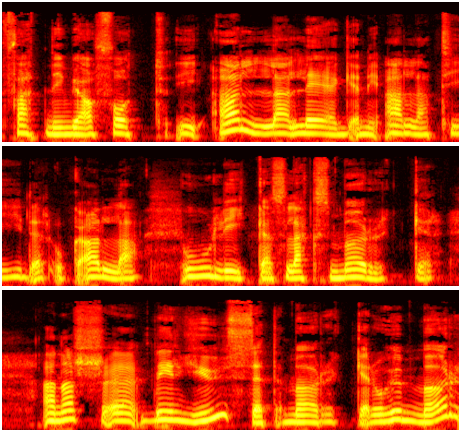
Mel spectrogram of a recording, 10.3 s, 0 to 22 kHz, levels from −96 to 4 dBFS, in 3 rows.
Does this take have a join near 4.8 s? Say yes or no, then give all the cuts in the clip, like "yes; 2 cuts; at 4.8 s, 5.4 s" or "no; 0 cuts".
yes; 1 cut; at 4.8 s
